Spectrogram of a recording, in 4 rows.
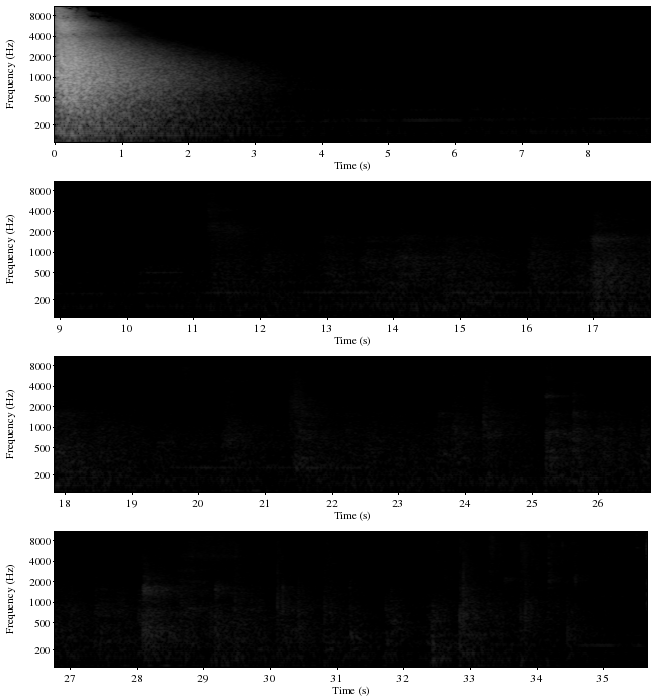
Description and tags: Tower IR high. Recorded with LineAudio CM2s ORTF Setup.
